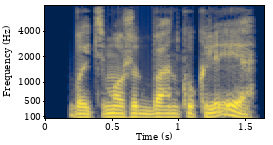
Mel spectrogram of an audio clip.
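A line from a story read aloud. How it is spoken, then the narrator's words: Snorting. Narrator (Russian): хмыкнул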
